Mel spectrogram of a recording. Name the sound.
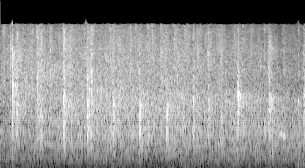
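congregation clapping loudly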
